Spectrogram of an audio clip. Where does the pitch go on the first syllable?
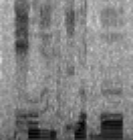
high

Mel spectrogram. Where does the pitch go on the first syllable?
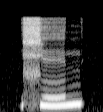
rising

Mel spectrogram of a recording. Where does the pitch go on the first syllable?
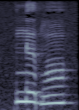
falling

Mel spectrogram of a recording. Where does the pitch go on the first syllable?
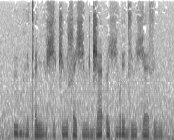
high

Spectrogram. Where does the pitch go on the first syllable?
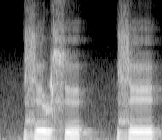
low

